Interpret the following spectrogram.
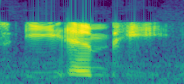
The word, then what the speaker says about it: EMP: Imp? That's not how you say it. That's how most people say it. Imp. No, they don't. I say it that way. It's initials for electromagnetic pulse. That's EMP. Right, which spells imp.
